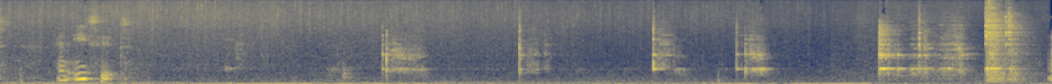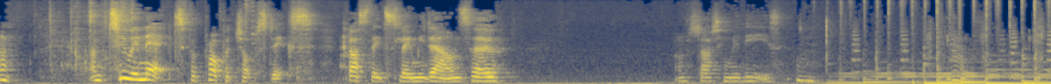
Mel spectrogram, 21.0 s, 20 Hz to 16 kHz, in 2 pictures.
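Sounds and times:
rice sizzling in a frying pan: 0.0 - 15.2
utensil scraping and knocking pan: 3.3 - 4.3, 5.2 - 5.6, 6.4 - 7.8, 8.8 - 10.3.

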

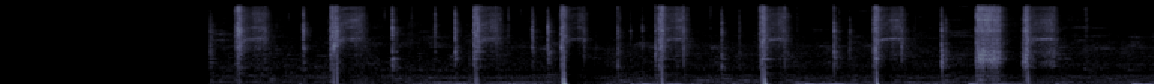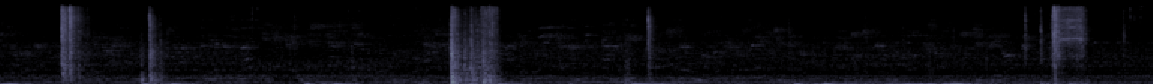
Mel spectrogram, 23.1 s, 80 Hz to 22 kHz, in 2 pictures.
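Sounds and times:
cordless power tool spinning: 22.0 - 22.4.

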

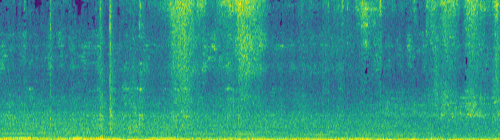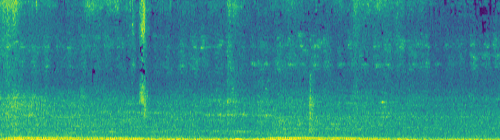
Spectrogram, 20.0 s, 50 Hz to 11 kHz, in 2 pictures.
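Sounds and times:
bus engine drone: 0.0 - 20.0
road rumble: 0.0 - 20.0.

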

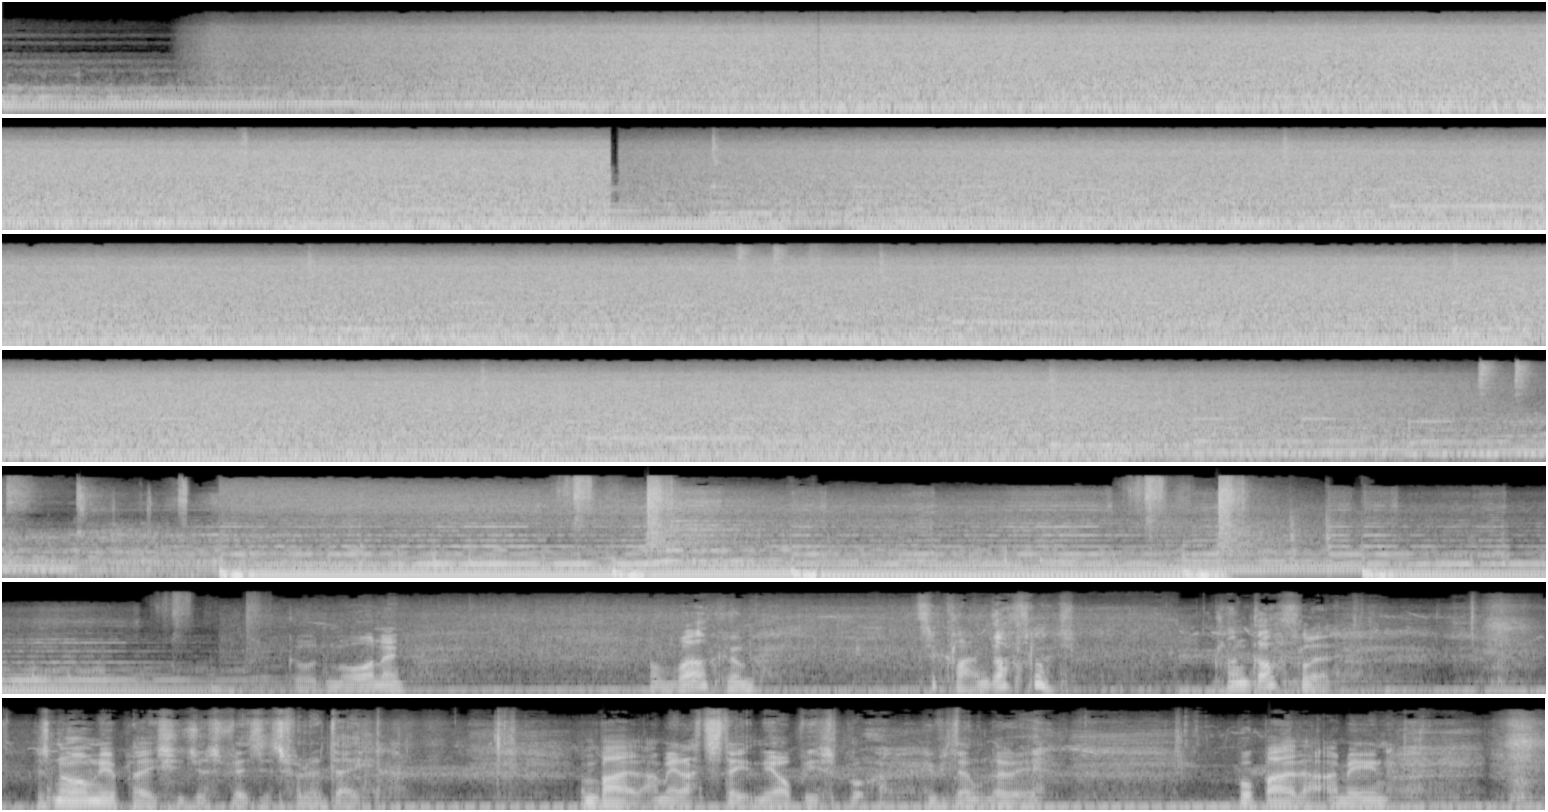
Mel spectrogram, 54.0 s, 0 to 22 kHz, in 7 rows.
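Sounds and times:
low hum: 0.0 - 30.5
soft ambient music: 0.0 - 53.7
river rushing over rapids: 1.0 - 30.8.

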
